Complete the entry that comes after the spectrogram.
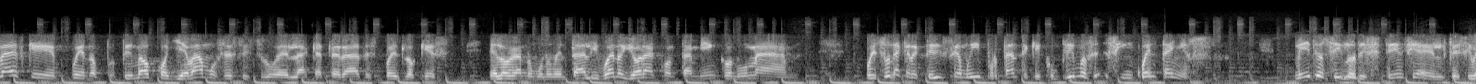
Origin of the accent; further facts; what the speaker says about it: Morelia, Michoacán, Mexico; aunque nosotros somos de Morelia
